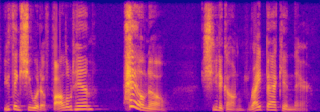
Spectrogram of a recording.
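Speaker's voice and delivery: big brother setting him straight; teen big brother. Acted. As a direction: talk down to your kid brother, tough but caring. Byron driving home a point.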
